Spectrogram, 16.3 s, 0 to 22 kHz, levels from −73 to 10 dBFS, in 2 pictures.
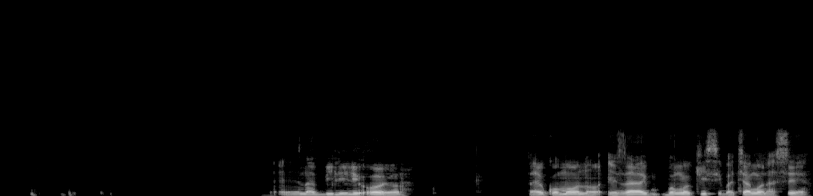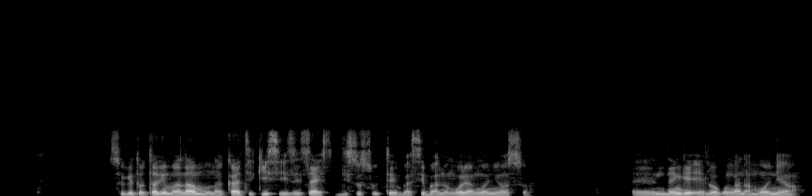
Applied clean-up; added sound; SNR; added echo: none; none; none; none.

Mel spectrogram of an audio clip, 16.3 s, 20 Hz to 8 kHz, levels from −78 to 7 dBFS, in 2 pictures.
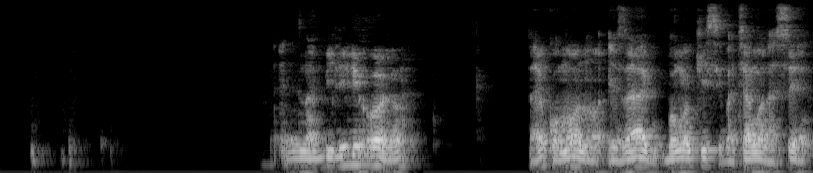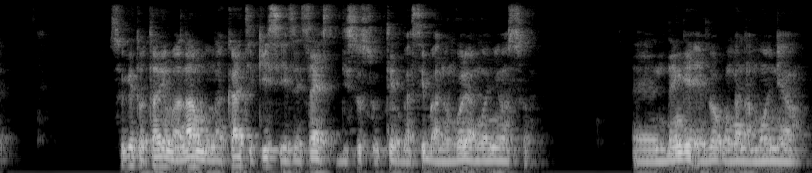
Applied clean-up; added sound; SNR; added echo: none; none; none; reverberation time 0.4 s.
